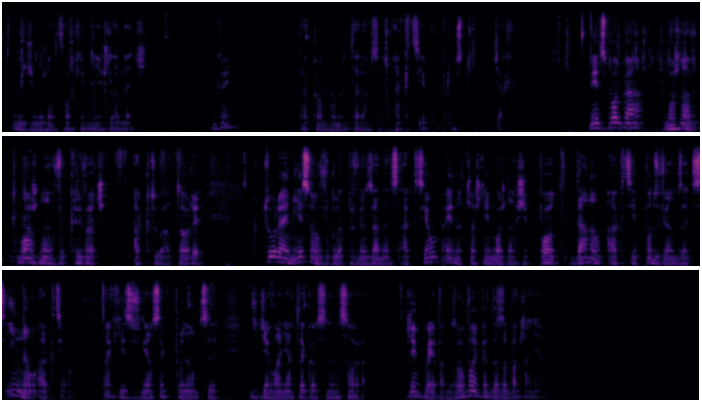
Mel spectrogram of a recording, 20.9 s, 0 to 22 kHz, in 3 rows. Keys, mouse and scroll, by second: 0.9 Escape, 1.6-3.7 drag, 3.7 middle click, 3.7 p, 4.7 d, 4.9 d, 7.0 Escape, 15.2-17.9 middle drag.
